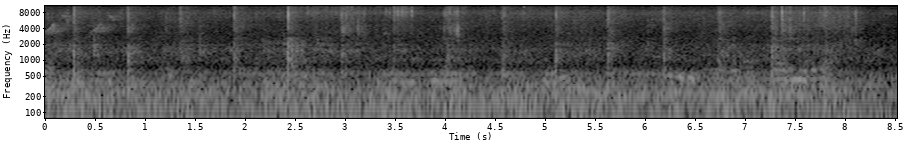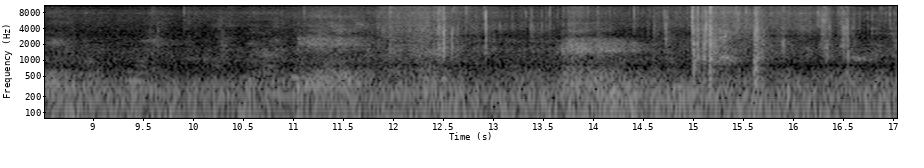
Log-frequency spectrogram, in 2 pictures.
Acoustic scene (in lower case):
park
